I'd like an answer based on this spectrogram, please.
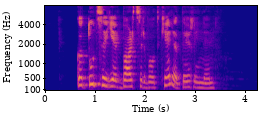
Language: Armenian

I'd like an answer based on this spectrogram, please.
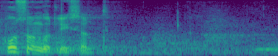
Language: Estonian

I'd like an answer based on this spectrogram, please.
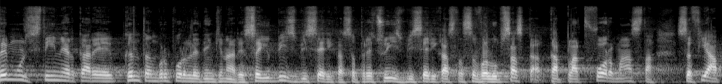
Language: Romanian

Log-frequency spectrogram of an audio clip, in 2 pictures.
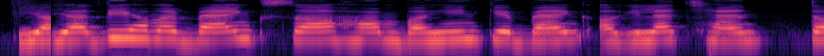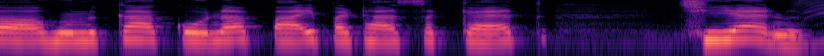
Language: Maithili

